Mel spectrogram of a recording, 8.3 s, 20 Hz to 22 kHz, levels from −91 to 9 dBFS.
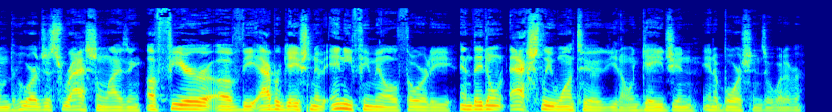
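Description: Speech recording with no technical faults audible anywhere in it.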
